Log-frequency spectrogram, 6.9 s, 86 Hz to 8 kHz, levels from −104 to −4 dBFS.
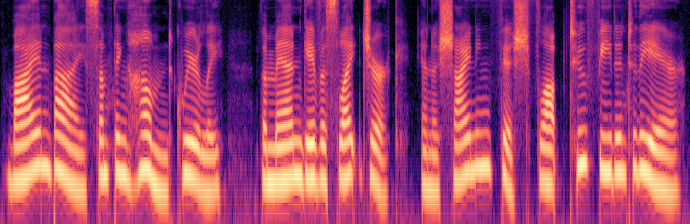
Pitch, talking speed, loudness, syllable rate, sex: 215 Hz, 190 wpm, -16 LUFS, 4.6 syllables/s, female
